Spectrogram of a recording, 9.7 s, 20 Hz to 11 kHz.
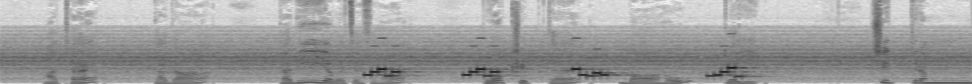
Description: Five-tone selective call (ZVEI), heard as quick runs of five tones, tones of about 70 ms, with a squelch burst at the end, room echo and speech in English. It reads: 36826 36826 83253 23691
